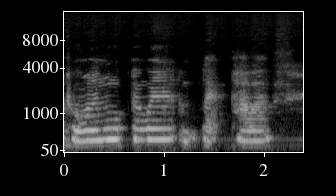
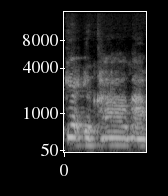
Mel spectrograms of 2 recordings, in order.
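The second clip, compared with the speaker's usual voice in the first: put-on angry half-shouted yell, mild; 3 semitones higher than usual. Retelling how a father yelled at his sixteen-year-old son, imitating screaming. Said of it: "and screaming".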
